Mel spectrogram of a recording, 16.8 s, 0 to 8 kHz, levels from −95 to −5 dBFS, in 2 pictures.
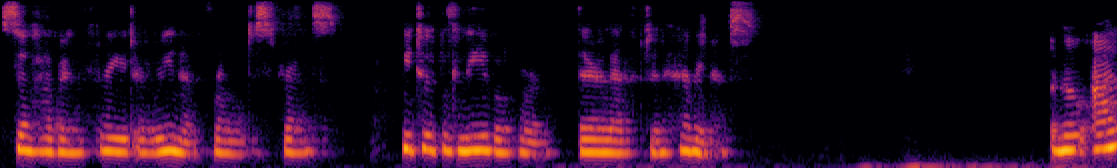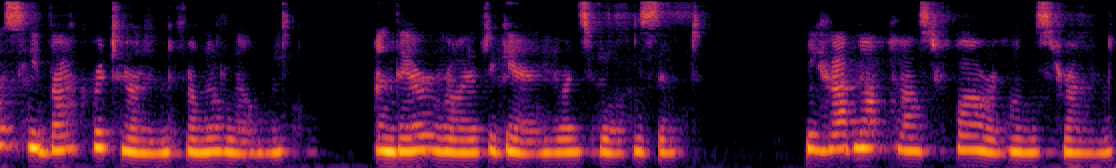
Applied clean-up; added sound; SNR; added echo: neural mask model DeepFilterNet 3.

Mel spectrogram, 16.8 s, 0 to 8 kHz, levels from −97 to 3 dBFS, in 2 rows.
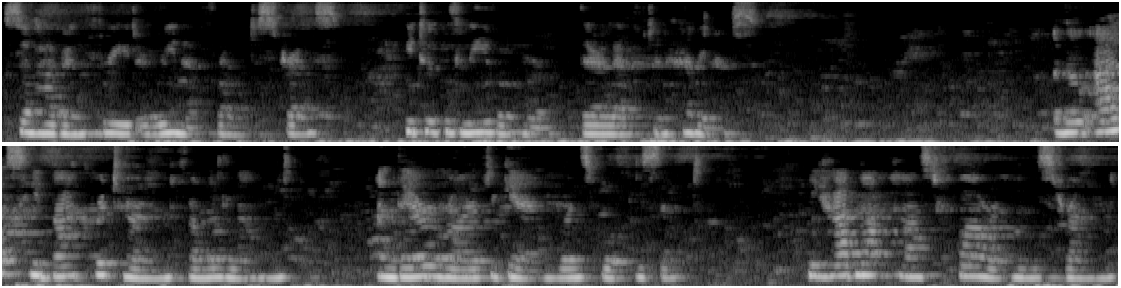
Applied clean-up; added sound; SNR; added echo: classical method WPE with log-MMSE.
